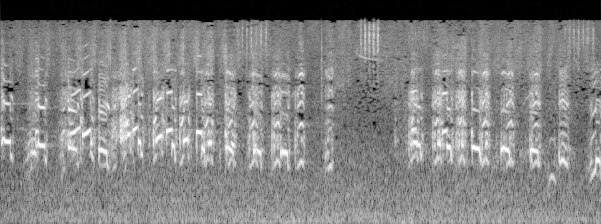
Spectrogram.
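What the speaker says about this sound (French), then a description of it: "Lorsqu'un cariama huppé se sent provoqué dès le point du jour, il donne de la voix." A red-legged seriema calls loudly at dawn in a rapid series of harsh, yelping honks, repeated rhythmically and close, over a soft background hiss.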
